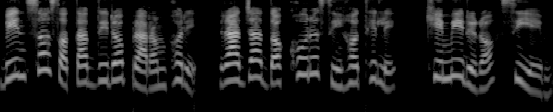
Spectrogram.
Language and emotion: Odia, neutral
